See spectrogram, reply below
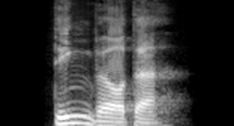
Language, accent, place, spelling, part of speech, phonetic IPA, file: German, Germany, Berlin, Dingwörter, noun, [ˈdɪŋˌvœʁtɐ], De-Dingwörter.ogg
- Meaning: nominative/accusative/genitive plural of Dingwort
